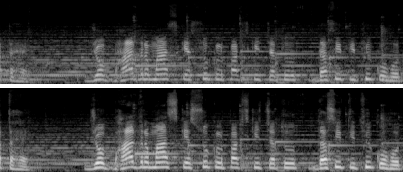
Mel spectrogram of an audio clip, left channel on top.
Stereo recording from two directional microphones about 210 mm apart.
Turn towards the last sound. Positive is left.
turn(degrees=-45)  # may be behind; listen again after turning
